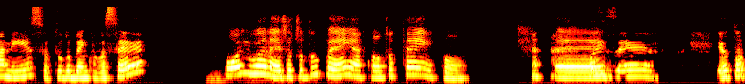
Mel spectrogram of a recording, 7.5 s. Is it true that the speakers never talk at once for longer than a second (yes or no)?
yes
